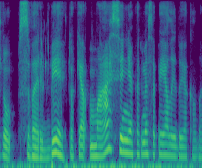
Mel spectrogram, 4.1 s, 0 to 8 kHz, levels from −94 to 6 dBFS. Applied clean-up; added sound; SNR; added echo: neural mask model Resemble Enhance denoiser.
